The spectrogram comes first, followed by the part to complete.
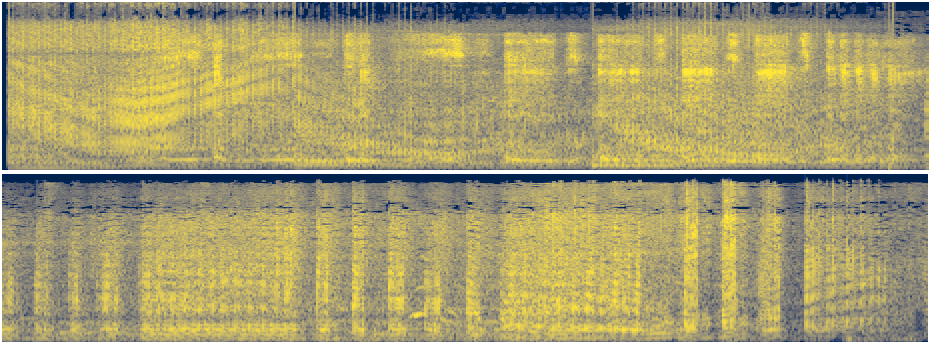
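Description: Diesel truck engine brake (jake brake) barking loudly through the exhaust as a truck runs downhill, the engine pitch falling and rising. About halfway through it becomes a rapid staccato rattle of exhaust pulses.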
